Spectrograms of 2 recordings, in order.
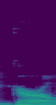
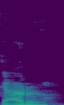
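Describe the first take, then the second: First: It is said with a plain English accent. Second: It is said with a Japanese-style accent. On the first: "it wouldn't be girl" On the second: "it'd be garu"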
